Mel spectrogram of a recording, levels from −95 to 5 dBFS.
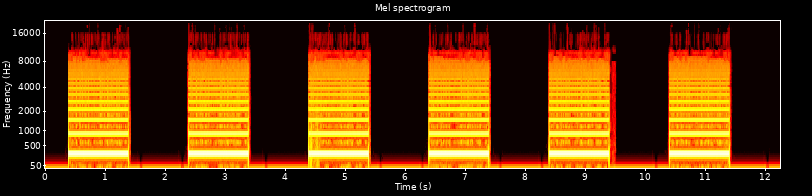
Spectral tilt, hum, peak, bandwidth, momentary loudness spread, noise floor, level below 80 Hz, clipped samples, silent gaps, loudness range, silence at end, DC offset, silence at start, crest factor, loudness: -2.5 dB/octave; none; 0 dBFS; 9.8 kHz; 6 LU; -87 dBFS; -40 dBFS; under 0.1%; none; 2 LU; 0.85 s; 0.8%; 0.4 s; 4 dB; -4 LUFS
